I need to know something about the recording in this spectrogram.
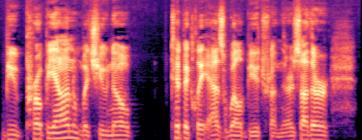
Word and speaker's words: bupropion: Bupropion. One of the problems with it is it's hard to say. Bupropion is the right way to say it.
